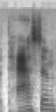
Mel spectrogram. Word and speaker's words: Passan: Jeff Passan, the MLB proposed rule changes It's Passan. Passan, yeah. Passan. Passan. Jeff Passan, anyway. I mispronounced it.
